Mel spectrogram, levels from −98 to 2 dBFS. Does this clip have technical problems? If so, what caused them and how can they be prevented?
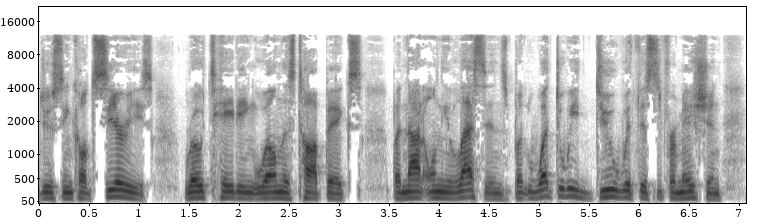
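No, there are no technical problems to fix in this speech clip. It has come through a WebRTC call path, and the top end stops at about 12 kHz, which fits an Opus connection set to that bandwidth.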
